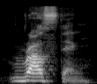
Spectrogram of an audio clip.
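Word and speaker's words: Rousteing: How do you pronounce his last name? Rousting.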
